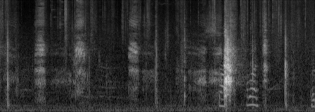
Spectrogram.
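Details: Buddy, a dog trading trash talk with other neighbourhood dogs, gives one loud, harsh bark near the end amid softer huffs, while a person repeatedly says stop and come on.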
